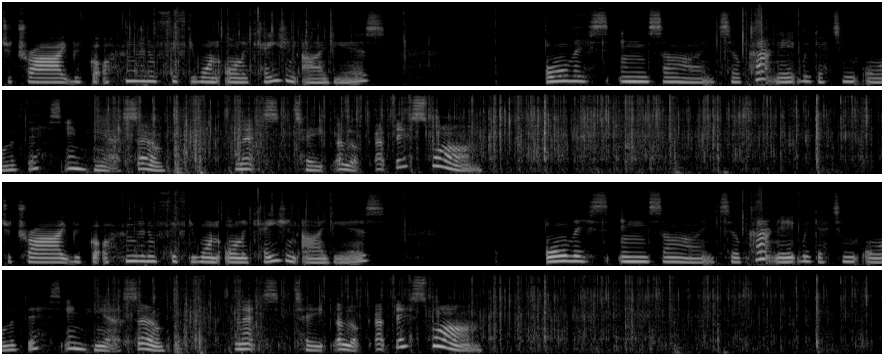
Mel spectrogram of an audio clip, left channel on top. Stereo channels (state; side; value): normal; both; correlation 0.40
